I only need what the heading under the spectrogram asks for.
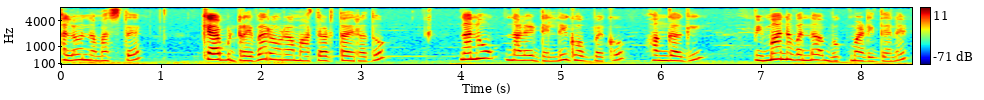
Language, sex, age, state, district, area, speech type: Kannada, female, 18-30, Karnataka, Chitradurga, rural, spontaneous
